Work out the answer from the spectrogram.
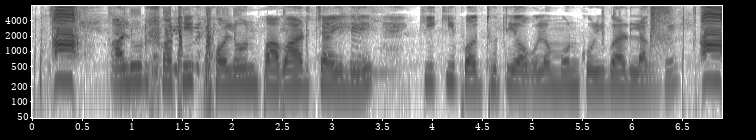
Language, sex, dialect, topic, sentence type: Bengali, female, Rajbangshi, agriculture, question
